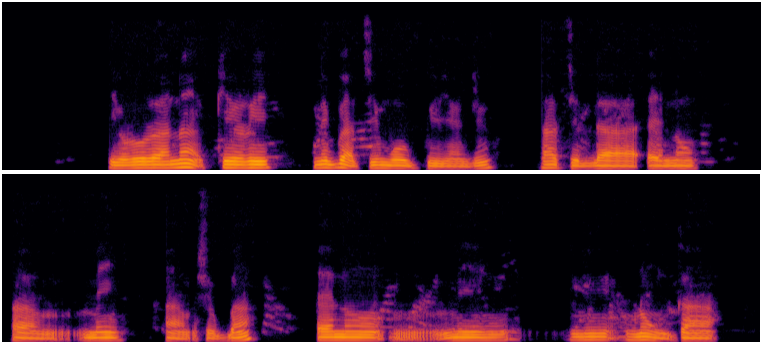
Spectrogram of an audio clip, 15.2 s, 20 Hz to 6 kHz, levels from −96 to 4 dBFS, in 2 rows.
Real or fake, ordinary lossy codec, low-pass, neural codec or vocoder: real; none; 5.4 kHz; none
